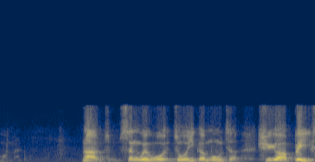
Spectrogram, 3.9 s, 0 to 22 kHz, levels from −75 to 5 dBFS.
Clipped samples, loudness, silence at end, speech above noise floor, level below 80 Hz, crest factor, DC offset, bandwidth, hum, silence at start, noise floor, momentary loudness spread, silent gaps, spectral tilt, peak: under 0.1%; -15 LUFS; 0 s; 36 dB; -62 dBFS; 16 dB; 0.2%; 8 kHz; none; 1.05 s; -51 dBFS; 12 LU; none; -4 dB/octave; 0 dBFS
